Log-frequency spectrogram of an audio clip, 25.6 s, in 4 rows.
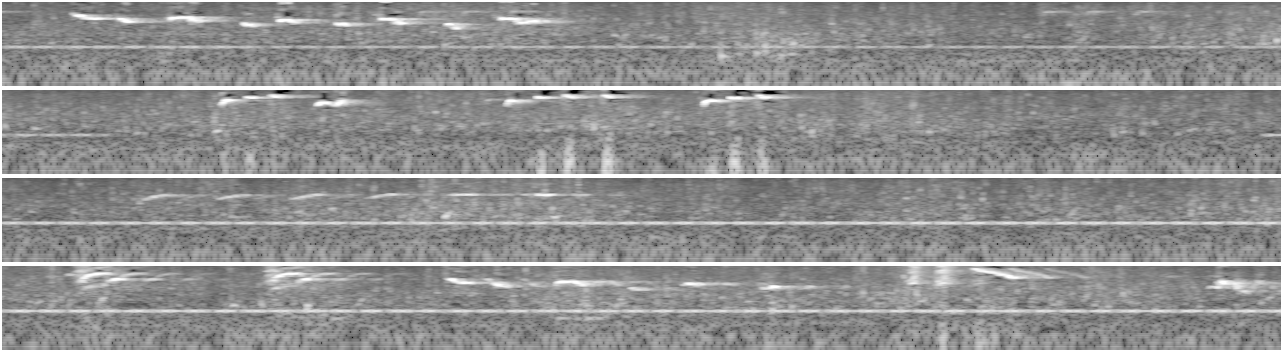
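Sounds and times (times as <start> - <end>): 
Oriental magpie-robin singing a soft rambling series of whistled notes: 0.4 - 2.8, 7.5 - 8.2, 8.9 - 10.4, 19.5 - 25.5.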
